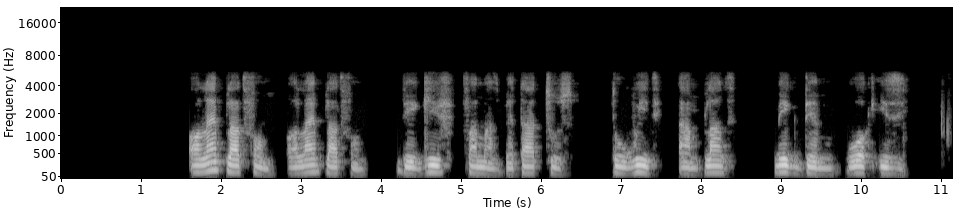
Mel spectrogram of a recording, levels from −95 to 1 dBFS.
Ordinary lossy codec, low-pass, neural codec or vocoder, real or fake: none; 5.4 kHz; none; real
